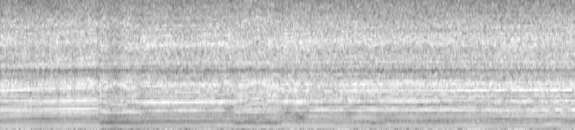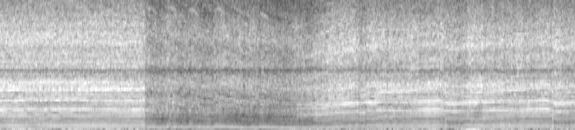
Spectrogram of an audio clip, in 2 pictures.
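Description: A racing car engine screams at high revs, dropping in pitch as it shifts down for a corner and rising again as it speeds up.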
